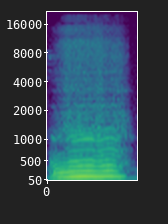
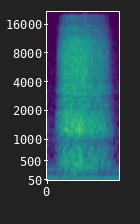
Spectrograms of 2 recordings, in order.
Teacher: You use your top teeth against your lower lip, and then you blow with no air, or you sing it out, and you get v. So one is voiced, one is unvoiced.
